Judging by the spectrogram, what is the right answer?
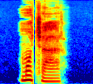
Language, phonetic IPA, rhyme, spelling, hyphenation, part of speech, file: Hungarian, [ˈmot͡ʃaːr], -aːr, mocsár, mo‧csár, noun, Hu-mocsár.ogg
- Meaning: 1. marsh, swamp 2. gutter, sink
